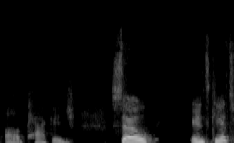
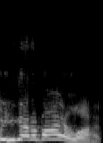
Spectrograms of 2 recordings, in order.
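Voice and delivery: high, loud, emphatic agreement; emphatic excited insistence; 14 semitones higher, 10 dB louder than usual. Retold or imitated. Coach urging a client to buy fruit, high and emphatic. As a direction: throw it back at her with big energy.

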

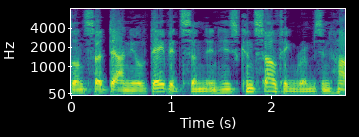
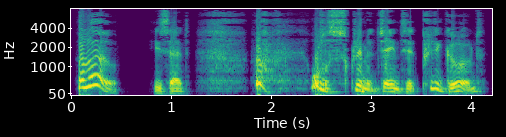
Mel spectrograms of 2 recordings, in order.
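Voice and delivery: put-on very high, piping chatty old gentleman; cheerful little squeaky voice; high-pitched Bunchy; 7 semitones higher than usual. Old friend greets Troy at the gallery, high piping chatter.

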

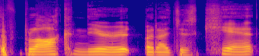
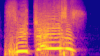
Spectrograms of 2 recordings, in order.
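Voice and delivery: high, loud exclamation; exasperated yell; 10 dB louder than usual. Real, not acted. Gamer shocked by another failure, exasperated yell. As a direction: cry out in exasperation. Fails in rage game.

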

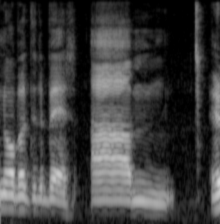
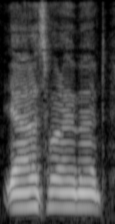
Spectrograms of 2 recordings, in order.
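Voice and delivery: mock Biden; 3 semitones higher than usual. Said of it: "Biden just went".

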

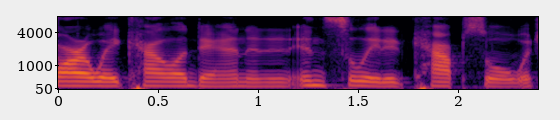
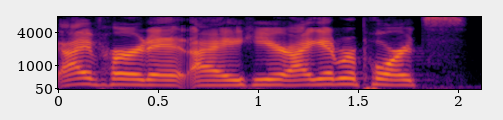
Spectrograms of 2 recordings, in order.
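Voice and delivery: loud, higher brush-off; mock impatience; 4 semitones higher, 8 dB louder than usual. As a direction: voice an irritated royal cutting him short. Acts out Jessica snapping back.

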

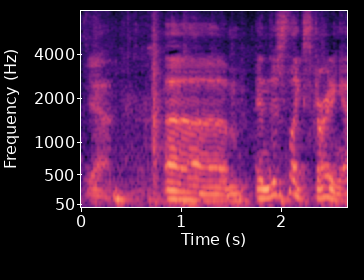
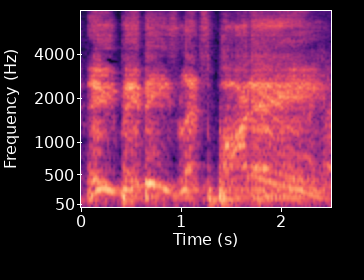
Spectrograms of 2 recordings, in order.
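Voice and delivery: high, shouted stoner party voice; Bixler voice; 10 dB louder, much slower than usual. Retold or imitated. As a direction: yell it like a wired party dude. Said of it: "basically Otto from The Simpsons".

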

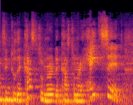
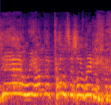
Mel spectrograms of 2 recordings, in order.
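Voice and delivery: high, laughing voice of a knowing colleague; laughing mock reply; 10 semitones higher than usual. Imitating amused colleagues recognizing their own process, laughing high. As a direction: laugh the words out, mocking the familiar process.

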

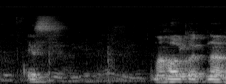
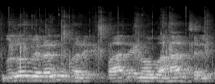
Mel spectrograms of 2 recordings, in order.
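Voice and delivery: higher, lilting shayari recital; reciting Faiz; 5 semitones higher than usual. Acted. Interviewer recalling Faiz for the author, recited verse.

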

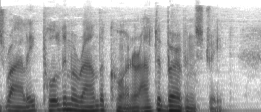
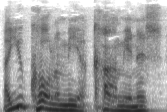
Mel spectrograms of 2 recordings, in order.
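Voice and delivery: policeman threatening; 6 semitones higher than usual. Acted. Policeman threatens old man.

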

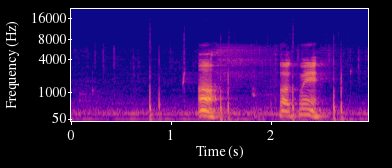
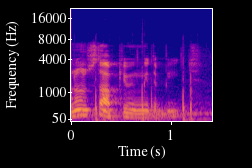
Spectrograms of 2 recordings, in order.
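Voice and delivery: ordinary talk, nothing marked

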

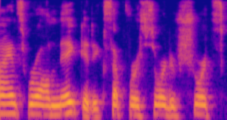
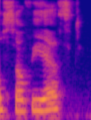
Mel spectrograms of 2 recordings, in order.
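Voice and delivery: ordinary delivery, nothing marked

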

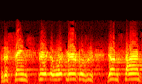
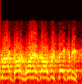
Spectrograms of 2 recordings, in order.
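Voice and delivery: ordinary delivery

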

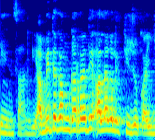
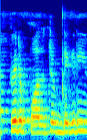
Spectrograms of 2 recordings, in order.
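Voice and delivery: ordinary talk, nothing marked

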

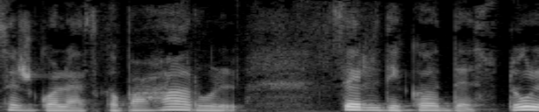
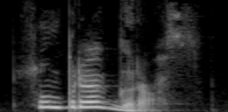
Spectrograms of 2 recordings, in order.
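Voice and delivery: put-on higher, sheepish boy's confession; ashamed boy answering the inspector, higher voice; embarrassed boy; 13 semitones higher, slower than usual. A narrator's reading. Boy blushing admits being fat.

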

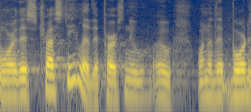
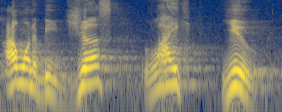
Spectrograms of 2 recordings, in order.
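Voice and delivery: admiring; slower than usual. Retold or imitated. Voicing an admiring freshman again.

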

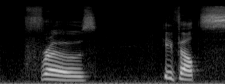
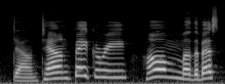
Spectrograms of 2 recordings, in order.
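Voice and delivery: phone greeting; 7 semitones higher, 6 dB louder than usual. A narrator's reading. Baker answers phone.

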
